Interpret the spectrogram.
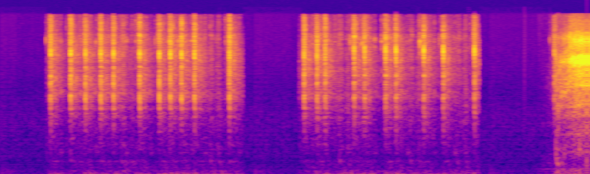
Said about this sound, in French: on a été hacké par une machine à écrire, visiblement.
